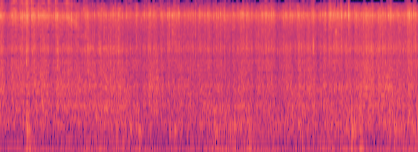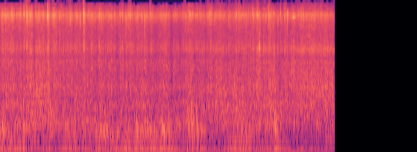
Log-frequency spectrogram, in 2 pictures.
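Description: Car heard from inside while driving in the rain: steady engine and road rumble with rain on the windscreen. The sound cuts off abruptly near the end.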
